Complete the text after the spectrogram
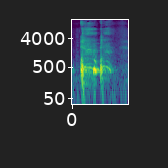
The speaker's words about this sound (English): You may remember the last episode, I had a coughing fit. I feel completely fine, but the tickle will not leave me, so much less intense this time, but I apologize for still a little coughiness.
